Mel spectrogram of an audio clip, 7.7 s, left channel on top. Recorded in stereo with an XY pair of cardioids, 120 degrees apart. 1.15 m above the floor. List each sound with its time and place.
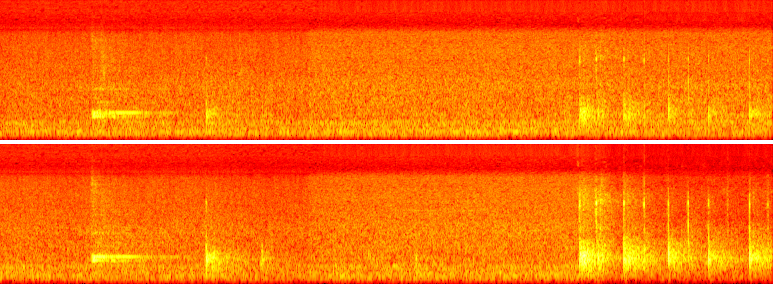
0.9 s a cowbell: 35° right, 5 m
